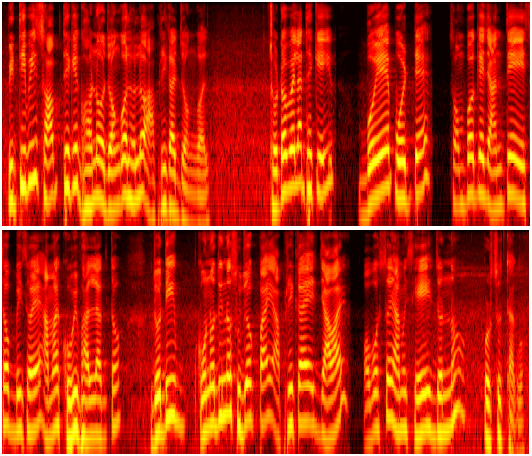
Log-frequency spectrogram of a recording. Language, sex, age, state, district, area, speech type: Bengali, male, 18-30, West Bengal, Purulia, rural, spontaneous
